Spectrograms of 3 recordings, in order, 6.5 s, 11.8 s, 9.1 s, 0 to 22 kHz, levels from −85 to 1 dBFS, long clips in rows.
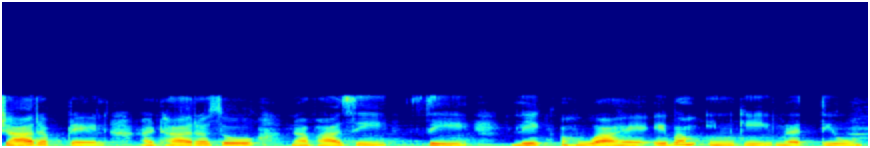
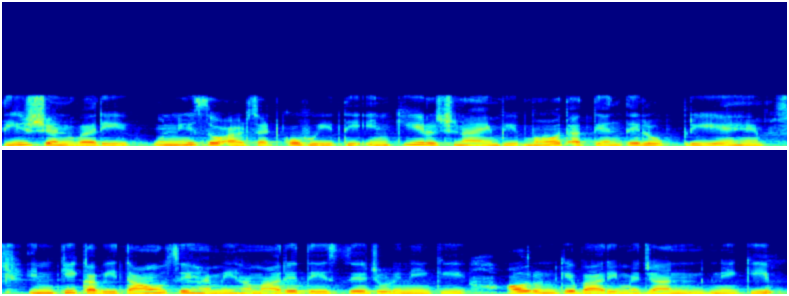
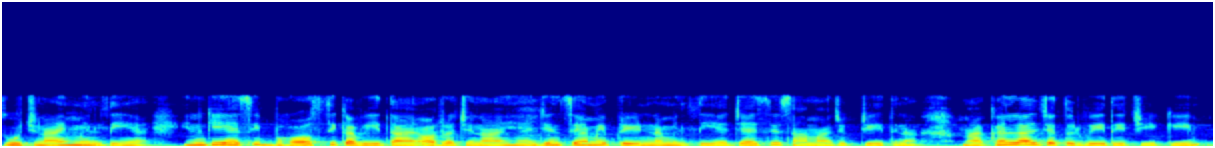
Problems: constant background noise, echo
